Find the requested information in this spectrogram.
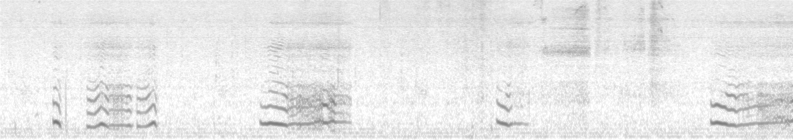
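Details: Ferret asleep and snoring, giving four uneven whistling snores with quavering, sliding pitch that dips and rises, some stretched into longer whiny tones, spaced a couple of seconds apart in a quiet room.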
